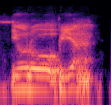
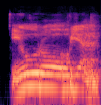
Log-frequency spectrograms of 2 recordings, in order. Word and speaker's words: European: mr david is a european european here also we have to use the sound of you european before this one also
